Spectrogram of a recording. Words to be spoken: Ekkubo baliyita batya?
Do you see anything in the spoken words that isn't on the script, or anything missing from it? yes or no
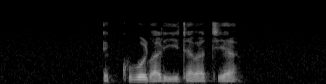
no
